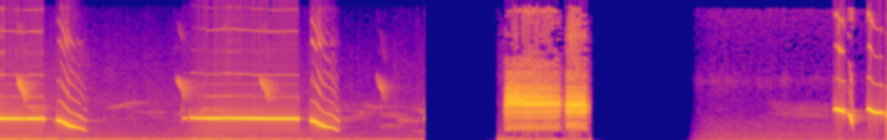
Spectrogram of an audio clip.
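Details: Common iora song for stirring caged birds that refuse to sing: long level whistles each ending in a swift downward slur, with a short harsh buzzy burst between phrases.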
